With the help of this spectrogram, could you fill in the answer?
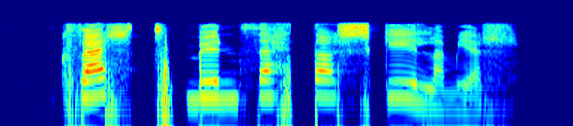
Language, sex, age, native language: Icelandic, female, 10, Icelandic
